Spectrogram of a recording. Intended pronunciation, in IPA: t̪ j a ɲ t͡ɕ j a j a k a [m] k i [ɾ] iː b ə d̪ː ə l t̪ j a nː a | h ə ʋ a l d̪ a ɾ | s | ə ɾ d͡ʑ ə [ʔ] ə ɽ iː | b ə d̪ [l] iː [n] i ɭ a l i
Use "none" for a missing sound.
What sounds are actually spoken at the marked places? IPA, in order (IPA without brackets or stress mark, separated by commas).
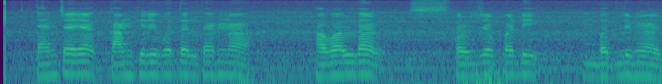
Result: m, ɾ, p, l, m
